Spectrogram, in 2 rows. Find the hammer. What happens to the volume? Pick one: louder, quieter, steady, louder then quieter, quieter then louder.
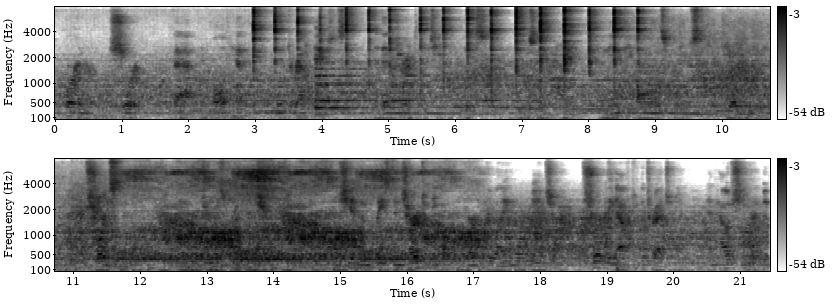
quieter then louder.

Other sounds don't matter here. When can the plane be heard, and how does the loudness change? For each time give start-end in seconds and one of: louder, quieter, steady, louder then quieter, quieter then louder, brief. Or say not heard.
0.0-21.4 louder then quieter.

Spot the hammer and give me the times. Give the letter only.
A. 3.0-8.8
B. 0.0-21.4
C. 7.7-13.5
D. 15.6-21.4
A.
